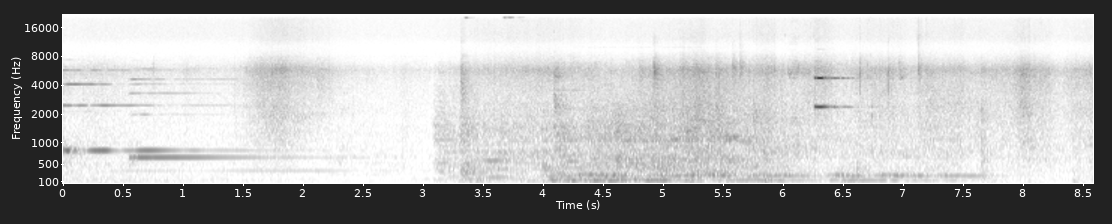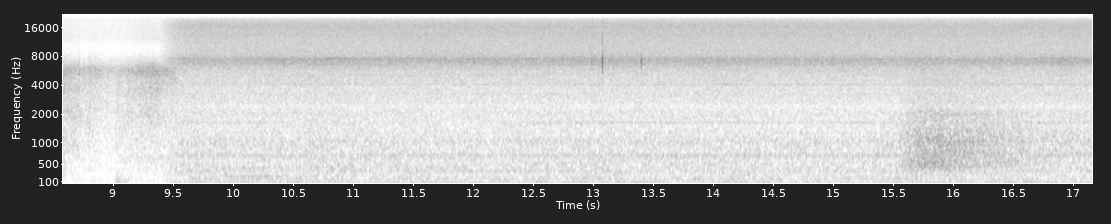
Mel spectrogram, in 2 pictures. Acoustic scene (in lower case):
elevator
